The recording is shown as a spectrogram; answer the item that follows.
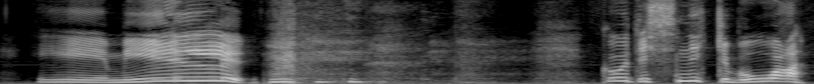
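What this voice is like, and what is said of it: Put-on Småland accent, badly done. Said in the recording (Swedish): “Du var ju väldigt bra på att härma, vad var det nu då, småländska ... jättedåligt”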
